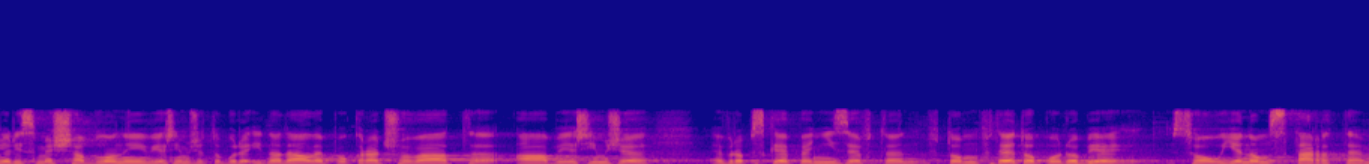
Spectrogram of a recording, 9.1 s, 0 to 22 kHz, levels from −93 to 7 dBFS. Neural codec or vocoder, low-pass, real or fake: none; 7.2 kHz; real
